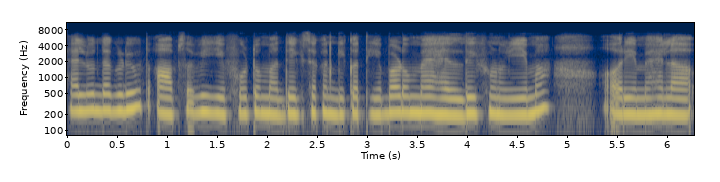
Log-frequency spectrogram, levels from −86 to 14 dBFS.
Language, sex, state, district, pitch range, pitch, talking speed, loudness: Garhwali, female, Uttarakhand, Tehri Garhwal, 205-225 Hz, 210 Hz, 190 wpm, -14 LUFS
